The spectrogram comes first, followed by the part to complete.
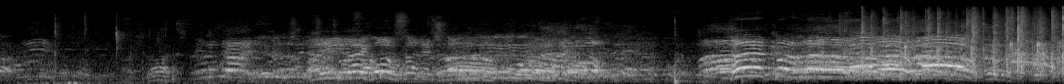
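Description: Football spectators shouting and calling out over one another, quieter at first and then swelling into a loud collective reaction from about seven seconds in, just after a single short thump.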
